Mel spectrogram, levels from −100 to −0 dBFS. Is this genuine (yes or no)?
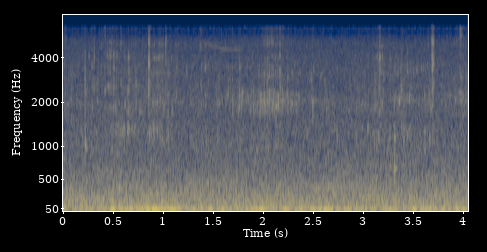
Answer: yes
